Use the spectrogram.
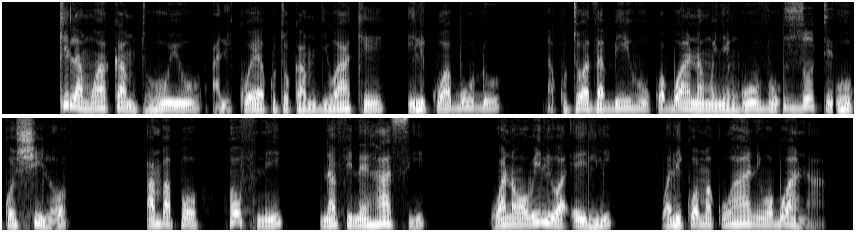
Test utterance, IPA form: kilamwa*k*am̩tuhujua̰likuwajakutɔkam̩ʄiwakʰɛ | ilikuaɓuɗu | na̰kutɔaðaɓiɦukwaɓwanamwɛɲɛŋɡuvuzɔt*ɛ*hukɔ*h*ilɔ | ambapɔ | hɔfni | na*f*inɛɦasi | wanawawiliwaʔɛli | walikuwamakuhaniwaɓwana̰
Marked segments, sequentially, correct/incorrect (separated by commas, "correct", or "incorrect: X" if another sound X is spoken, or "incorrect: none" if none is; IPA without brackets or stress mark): correct, correct, incorrect: ʃ, correct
